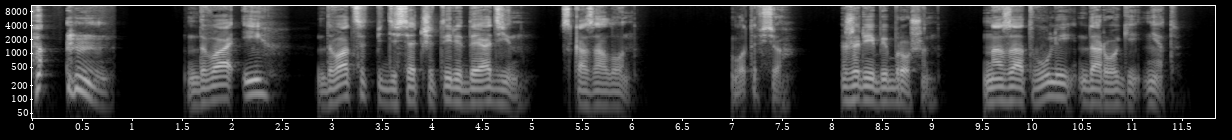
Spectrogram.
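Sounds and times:
man clearing his throat: 0:00.0 - 0:00.8
speech: 0:00.0 - 0:00.8, 0:01.5 - 0:06.1, 0:07.0 - 0:11.5.

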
